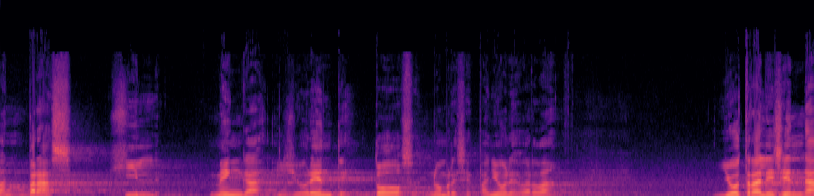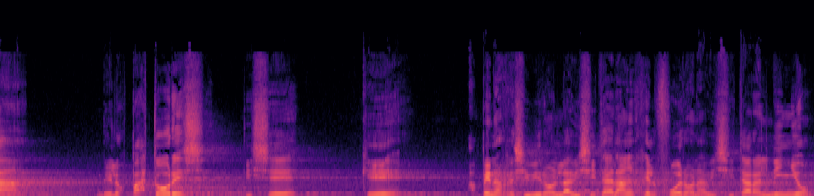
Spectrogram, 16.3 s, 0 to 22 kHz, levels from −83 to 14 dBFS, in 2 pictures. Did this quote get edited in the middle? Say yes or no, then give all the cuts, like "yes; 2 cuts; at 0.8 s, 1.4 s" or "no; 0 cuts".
no; 0 cuts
